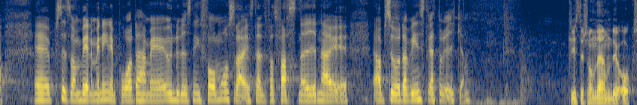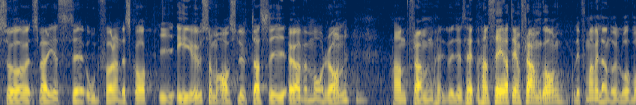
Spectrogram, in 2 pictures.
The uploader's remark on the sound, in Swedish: Livepodd från Almedalen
